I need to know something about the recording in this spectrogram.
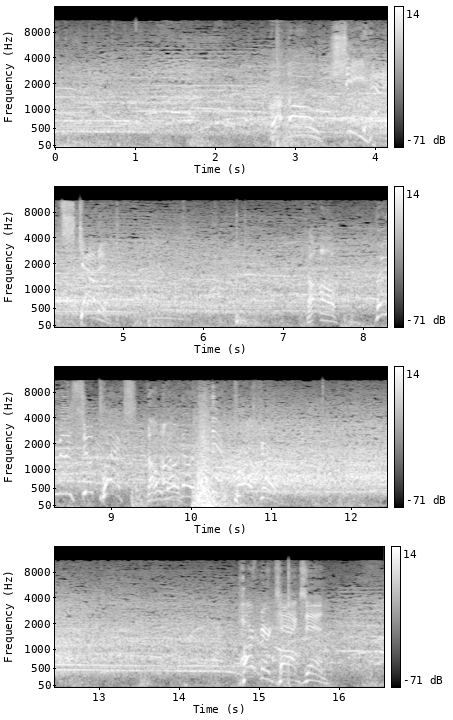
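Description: A crowd cheers and roars in a large arena.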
